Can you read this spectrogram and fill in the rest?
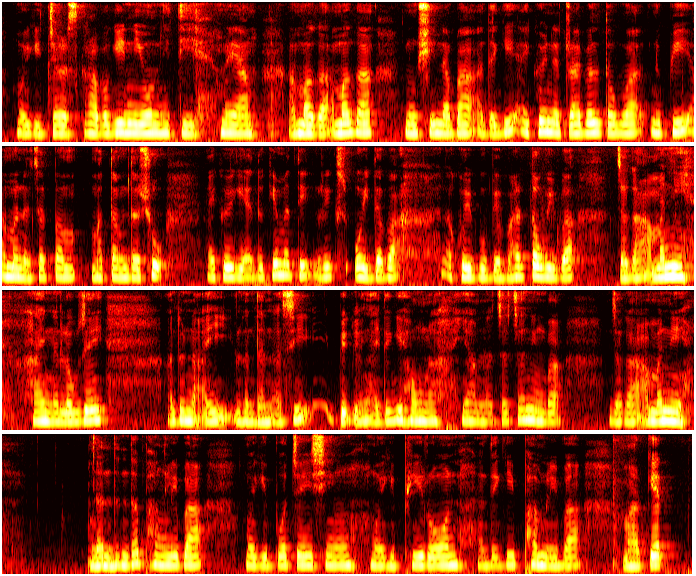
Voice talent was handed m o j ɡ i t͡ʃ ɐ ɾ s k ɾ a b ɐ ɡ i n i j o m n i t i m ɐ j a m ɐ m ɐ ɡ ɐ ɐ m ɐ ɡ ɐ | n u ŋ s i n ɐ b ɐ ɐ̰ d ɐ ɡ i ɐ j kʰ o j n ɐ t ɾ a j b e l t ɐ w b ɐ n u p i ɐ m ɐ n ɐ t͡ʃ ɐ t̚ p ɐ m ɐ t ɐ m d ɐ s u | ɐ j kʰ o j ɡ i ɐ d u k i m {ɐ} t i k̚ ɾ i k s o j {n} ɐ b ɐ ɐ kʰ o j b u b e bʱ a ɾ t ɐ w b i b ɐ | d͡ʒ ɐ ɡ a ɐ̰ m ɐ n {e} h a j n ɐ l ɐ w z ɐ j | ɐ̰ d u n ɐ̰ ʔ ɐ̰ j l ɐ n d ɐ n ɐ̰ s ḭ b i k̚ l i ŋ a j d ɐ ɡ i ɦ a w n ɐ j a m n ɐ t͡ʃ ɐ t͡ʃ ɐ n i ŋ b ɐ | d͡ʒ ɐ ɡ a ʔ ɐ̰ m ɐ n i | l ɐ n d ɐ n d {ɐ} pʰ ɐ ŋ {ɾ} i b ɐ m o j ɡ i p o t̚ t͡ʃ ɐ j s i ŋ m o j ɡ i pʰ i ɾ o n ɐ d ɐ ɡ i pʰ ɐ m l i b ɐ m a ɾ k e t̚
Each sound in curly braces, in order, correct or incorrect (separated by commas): correct, incorrect, incorrect, correct, incorrect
